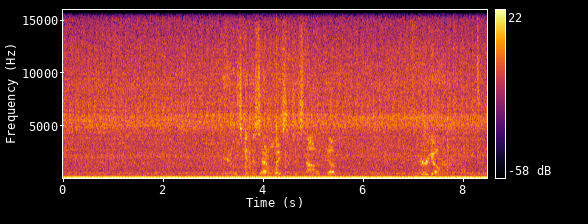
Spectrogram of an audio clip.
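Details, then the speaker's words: 1972 Mercury Comet small-block Ford V8 after ACE Fusion fuel injection install, idle set 850 rpm reading 900, air-fuel 13.5: steady, even idle, low throb, no knocks or misses; runs better than on the carburetor. "Oh, yeah. That sounds pretty good. I'm not going to grab out of that. That's the best we so far. It didn't run that good with the carburetor on it."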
